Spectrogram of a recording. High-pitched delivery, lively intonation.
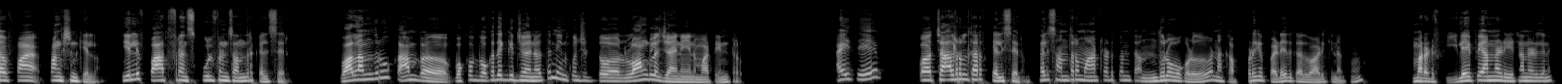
No: medium, 180 Hz; wide, 5.8 semitones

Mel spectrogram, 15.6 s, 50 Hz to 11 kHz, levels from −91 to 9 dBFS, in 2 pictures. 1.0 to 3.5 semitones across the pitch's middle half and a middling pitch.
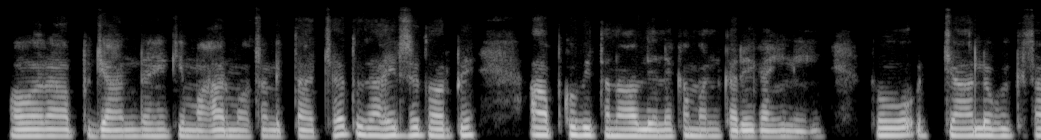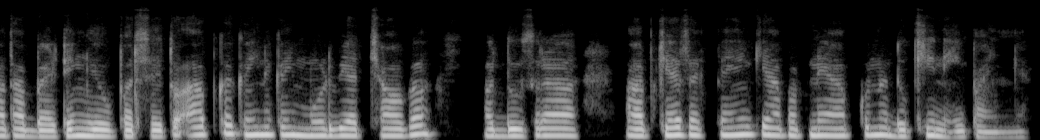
Yes: narrow, 2.6 semitones; medium, 155 Hz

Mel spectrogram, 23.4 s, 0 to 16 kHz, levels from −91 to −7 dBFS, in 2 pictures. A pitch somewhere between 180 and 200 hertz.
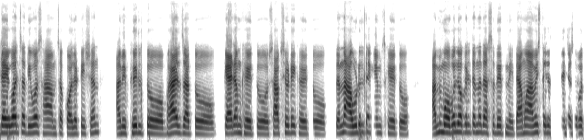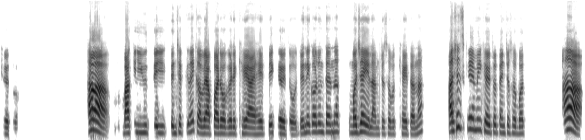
Yes: high, 190 Hz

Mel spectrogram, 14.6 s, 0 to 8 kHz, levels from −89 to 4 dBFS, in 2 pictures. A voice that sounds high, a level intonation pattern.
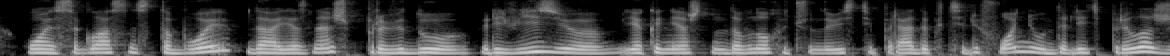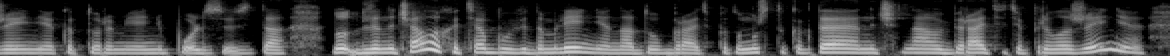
Yes: high, 195 Hz; narrow, 2.0 semitones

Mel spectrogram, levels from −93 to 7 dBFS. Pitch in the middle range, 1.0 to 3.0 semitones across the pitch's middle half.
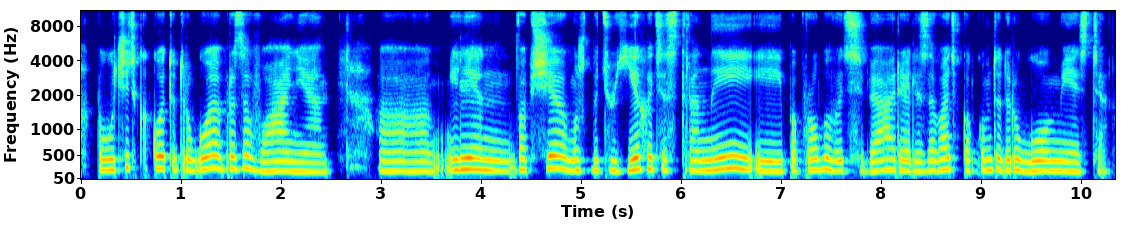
No: high, 200 Hz; narrow, 2.4 semitones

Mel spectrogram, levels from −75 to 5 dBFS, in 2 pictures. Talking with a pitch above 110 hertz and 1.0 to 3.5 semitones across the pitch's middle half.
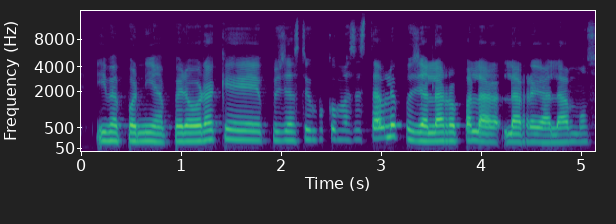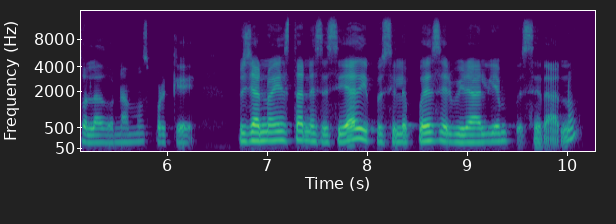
Yes: medium, 185 Hz; average, 2.8 semitones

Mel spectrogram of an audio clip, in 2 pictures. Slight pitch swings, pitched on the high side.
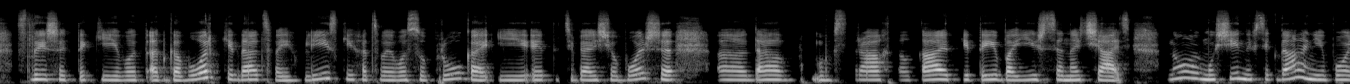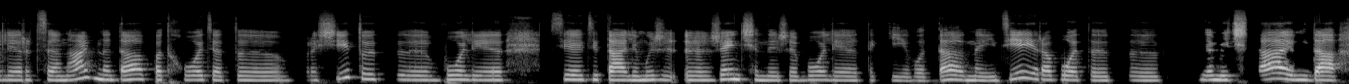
Yes: narrow, 2.0 semitones; high, 205 Hz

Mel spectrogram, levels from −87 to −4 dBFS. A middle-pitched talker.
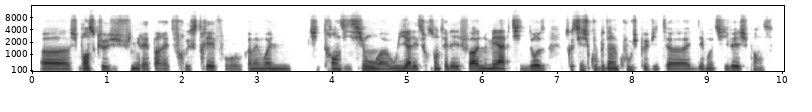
No: low, 105 Hz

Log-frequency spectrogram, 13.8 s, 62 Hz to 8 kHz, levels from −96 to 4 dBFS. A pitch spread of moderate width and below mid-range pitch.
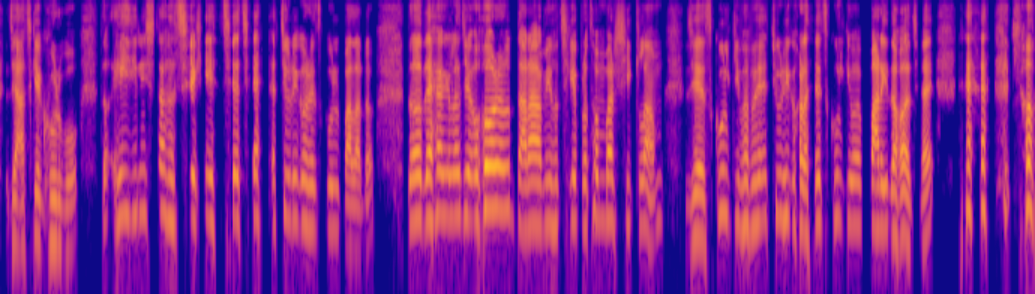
No: average, 3.1 semitones; high, 200 Hz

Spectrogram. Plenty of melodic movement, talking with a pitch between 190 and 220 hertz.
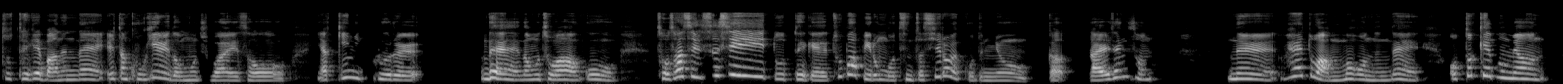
No: wide, 6.4 semitones; high, 235 Hz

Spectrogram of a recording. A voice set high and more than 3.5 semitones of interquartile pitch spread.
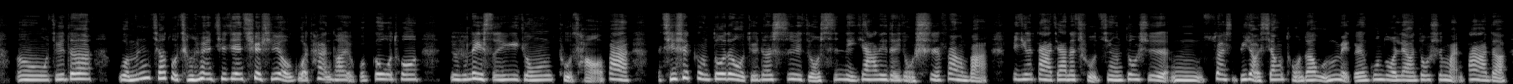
No: high, 215 Hz; average, 2.9 semitones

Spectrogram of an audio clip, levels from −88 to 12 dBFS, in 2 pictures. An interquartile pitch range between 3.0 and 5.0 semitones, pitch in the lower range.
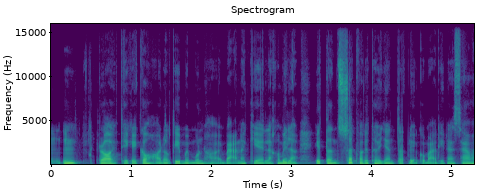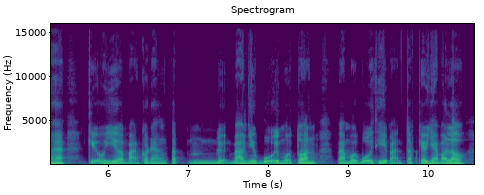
Yes: average, 4.0 semitones; low, 110 Hz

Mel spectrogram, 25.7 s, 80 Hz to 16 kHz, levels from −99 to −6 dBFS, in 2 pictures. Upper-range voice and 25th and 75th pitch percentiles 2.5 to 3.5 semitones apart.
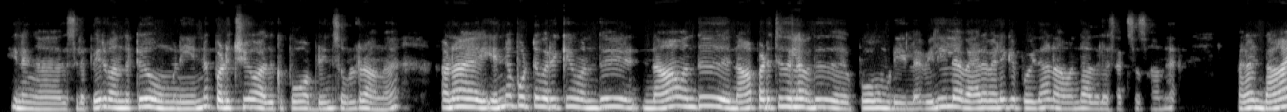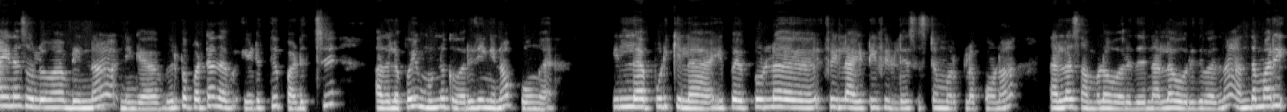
Yes: high, 230 Hz; average, 3.0 semitones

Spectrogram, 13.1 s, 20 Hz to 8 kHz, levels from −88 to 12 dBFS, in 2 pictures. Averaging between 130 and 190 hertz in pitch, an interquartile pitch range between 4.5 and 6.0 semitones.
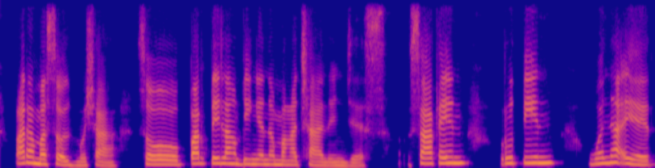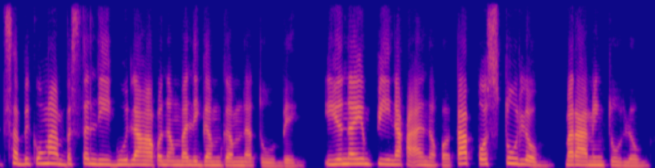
No: high, 215 Hz; average, 5.2 semitones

